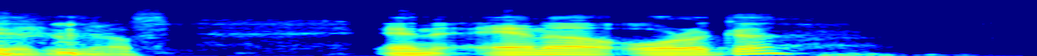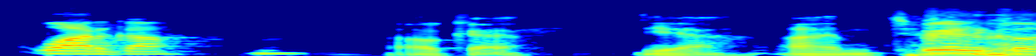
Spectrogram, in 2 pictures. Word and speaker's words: Oarga: And Anna Oarga?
